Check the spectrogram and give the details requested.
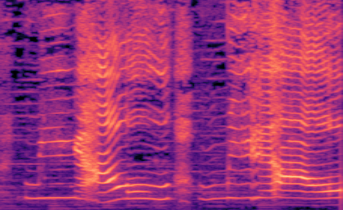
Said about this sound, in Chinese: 正当他决定要把猫食放进嘴里时，小猫柏拉图把鼻子贴到了露娜的鼻子上，喵喵的叫了起来。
